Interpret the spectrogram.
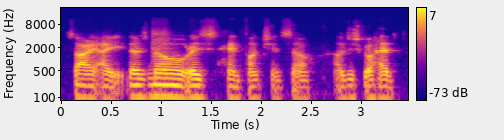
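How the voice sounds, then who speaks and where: Male workshop participant, low-pitched with heavy fry, plain-spoken personal storytelling over a video call. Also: completely flat delivery, moderate pace, a bit bright. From born in Iraq, grew up as a refugee in several countries. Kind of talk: personal testimony.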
